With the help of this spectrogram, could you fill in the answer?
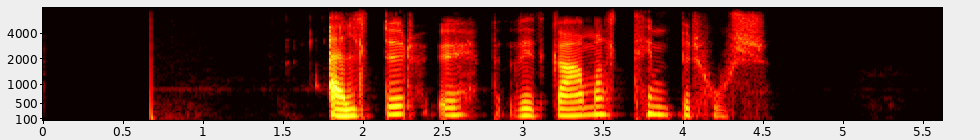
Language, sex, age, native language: Icelandic, female, 30-39, Icelandic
